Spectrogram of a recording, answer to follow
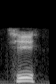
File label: Man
